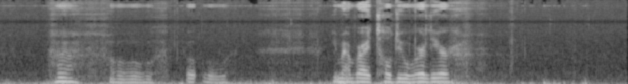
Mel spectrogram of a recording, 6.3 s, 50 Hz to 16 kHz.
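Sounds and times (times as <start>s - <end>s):
faint wind: 0.0s - 6.2s
speech: 0.6s - 4.8s
soft footsteps on sand: 1.6s - 6.2s.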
